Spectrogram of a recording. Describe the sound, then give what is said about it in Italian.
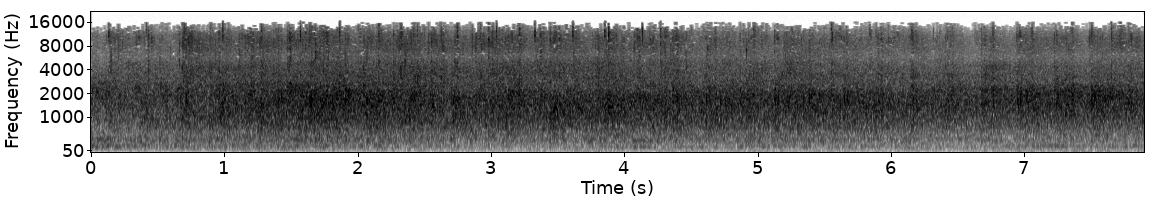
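Sustained audience applause dedicated to the musicians: a dense, steady wash of many hands clapping at an even, loud level for several seconds, with no voices rising above it. “E poi, ovviamente, alla fine della mia lettura lasceremo il vero finale ai bravissimi musicisti, a cui dedicherei un altro applauso.”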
